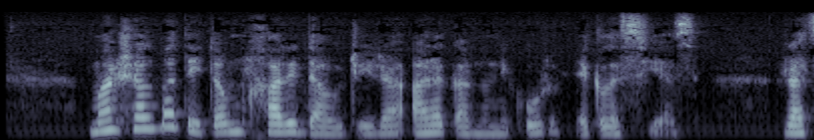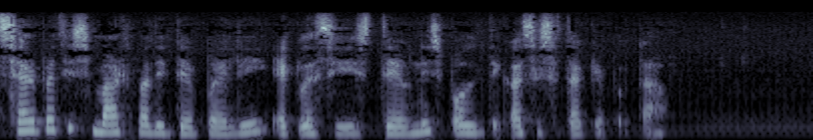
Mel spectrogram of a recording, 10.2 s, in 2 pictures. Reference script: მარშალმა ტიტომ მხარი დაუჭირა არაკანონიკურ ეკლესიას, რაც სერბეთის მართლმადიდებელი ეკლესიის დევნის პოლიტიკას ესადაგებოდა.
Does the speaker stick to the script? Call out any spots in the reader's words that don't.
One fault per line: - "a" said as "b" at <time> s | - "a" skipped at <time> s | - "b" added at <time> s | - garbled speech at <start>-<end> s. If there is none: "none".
none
